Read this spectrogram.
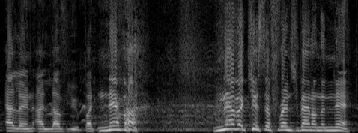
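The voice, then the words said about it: Put-on French accent. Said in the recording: “in my best French accent”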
